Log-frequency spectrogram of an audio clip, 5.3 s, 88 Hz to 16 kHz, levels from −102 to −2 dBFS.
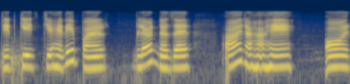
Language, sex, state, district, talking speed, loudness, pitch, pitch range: Hindi, female, Himachal Pradesh, Shimla, 100 wpm, -12 LUFS, 255 Hz, 245-260 Hz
